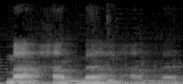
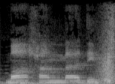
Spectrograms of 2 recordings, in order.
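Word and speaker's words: מחמדים: اما اینجا یه کلمه وجود داره که عبریش تلفظش اینه، ببینید، محمدیم.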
